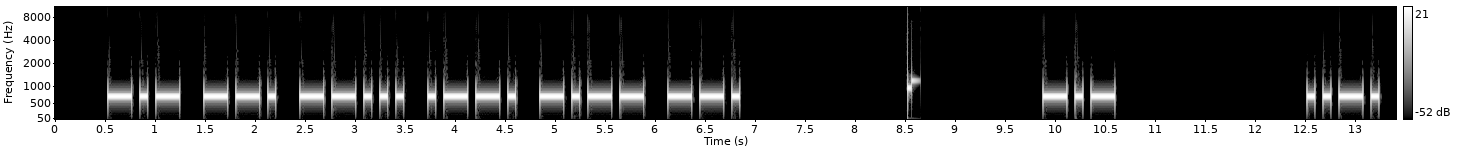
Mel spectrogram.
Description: Morse code, heard as a keyed tone, about 15 wpm, spaced as for 10 wpm, 700 Hz. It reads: KG7PYG KF
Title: USA Call Signs - 6 Characters - 8x Character Spacing - 15wpm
